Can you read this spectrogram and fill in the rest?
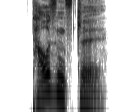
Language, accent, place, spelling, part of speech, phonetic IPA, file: German, Germany, Berlin, tausendstel, adjective, [ˈtaʊ̯zn̩t͡stl̩], De-tausendstel.ogg
- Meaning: thousandth (thousandth part of)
